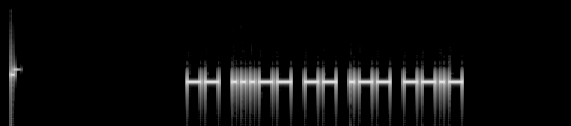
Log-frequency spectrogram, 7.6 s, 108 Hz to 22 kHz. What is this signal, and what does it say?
Morse code, heard as a keyed tone, about 20 wpm, 700 Hz. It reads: M3MWQ
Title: DXCC-100 Call Signs - 5 Characters - 20wpm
